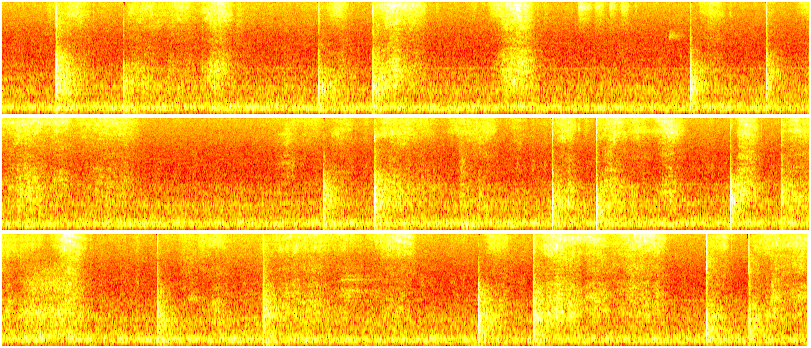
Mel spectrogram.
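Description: Marker or chalk writing on a board during a class, a faint run of short scratchy taps and strokes repeating irregularly over a quiet low background hum.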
